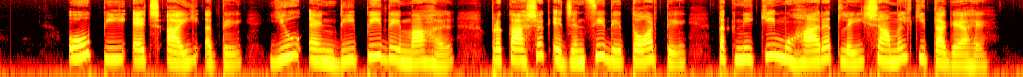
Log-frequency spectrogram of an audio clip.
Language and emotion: Punjabi, neutral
